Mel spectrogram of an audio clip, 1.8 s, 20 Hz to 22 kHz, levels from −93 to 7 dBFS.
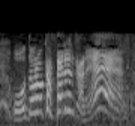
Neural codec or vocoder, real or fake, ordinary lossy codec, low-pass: vocoder, 22.05 kHz, 80 mel bands, Vocos; fake; none; 7.2 kHz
